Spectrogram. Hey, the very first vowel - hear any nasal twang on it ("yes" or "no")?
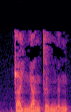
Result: no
